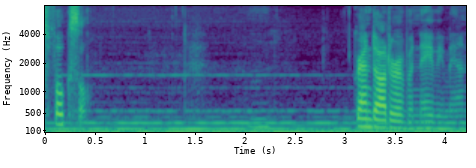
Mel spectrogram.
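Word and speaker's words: forecastle: ship the bow the foxel deck right there yes i'm going to use the correct way of saying it the more traditional way of saying it i suppose it's not for castle it's foxel granddaughter of a navy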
